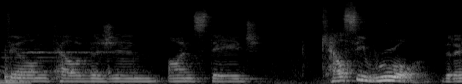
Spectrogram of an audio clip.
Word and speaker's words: Ruhl: leader an actress film television on stage kelsey rule did i say that right yes okay kelsey rule kelsey rules yep that's right yeah i'm sure you got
